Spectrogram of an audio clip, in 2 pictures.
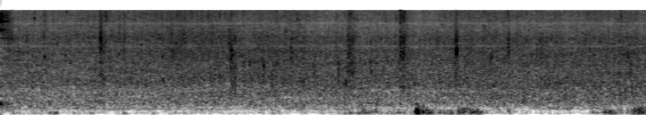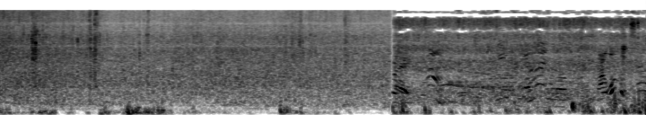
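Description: The Virgin River rushing over rocks in the Zion Narrows: a steady rush of running water, with a few low bumps now and then.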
